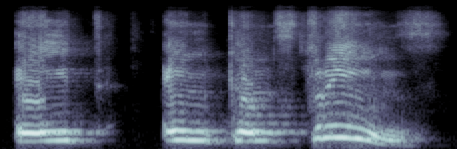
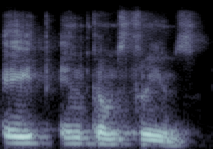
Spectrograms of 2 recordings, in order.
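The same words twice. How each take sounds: First: The word eight is said with strong emphasis. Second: The word eight is said plainly, without emphasis. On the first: The speaker calls it right. "I emphasize" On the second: The speaker calls it wrong. "not eight income streams"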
